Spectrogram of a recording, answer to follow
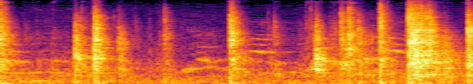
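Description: A padlock and chain being handled on a metal door: a quick string of sharp metallic clinks and rattles, some with a short ring after them.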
